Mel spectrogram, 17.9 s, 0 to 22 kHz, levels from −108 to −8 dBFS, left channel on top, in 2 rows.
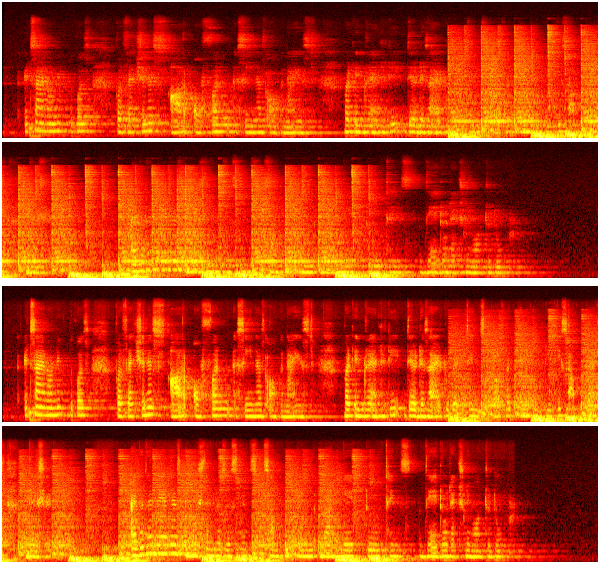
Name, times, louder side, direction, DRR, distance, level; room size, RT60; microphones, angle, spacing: voice 1, 0.3-9.9 10.4-10.6 10.9-16.6, right 5 dB, 75° right, 10 dB, 0.4 m, -36 dB
sound 1, 6.7-14.7, left 1 dB, 70° left, 1.5 m, -30 dB
5.4 x 5.2 x 4.0 m, 1.4 s
head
